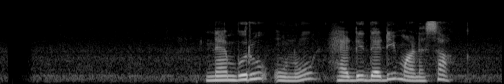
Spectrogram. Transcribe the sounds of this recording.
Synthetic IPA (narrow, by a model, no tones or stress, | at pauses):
nɛmbuɾuʔuɳ̃uhɛɖid̪ɛɖimaɳ̃əsak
